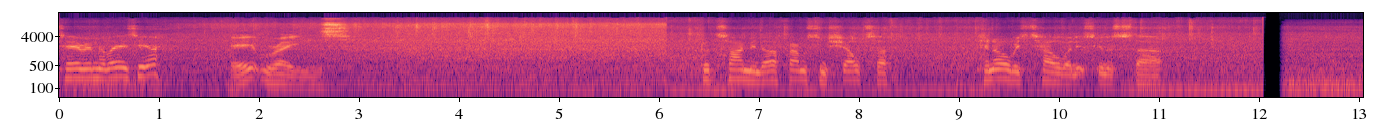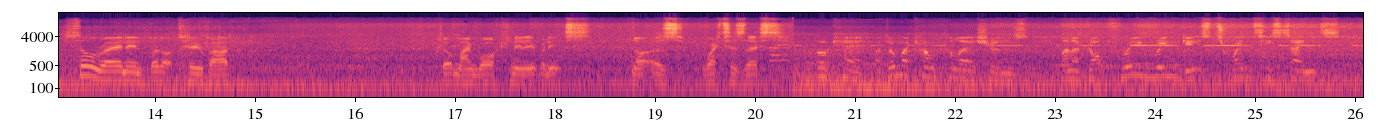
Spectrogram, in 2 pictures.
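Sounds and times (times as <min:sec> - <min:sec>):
heavy rain on pavement: 0:01.1 - 0:12.0, 0:22.6 - 0:26.0.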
